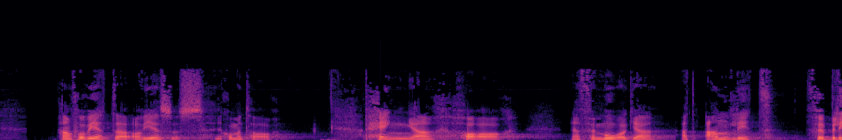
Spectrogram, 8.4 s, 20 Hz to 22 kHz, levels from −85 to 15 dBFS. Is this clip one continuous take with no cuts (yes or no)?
no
